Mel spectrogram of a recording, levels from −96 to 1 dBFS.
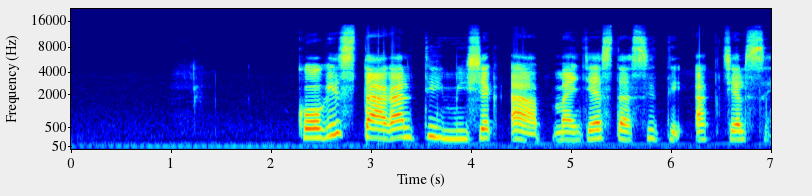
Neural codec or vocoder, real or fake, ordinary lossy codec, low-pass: vocoder, 44.1 kHz, 128 mel bands every 512 samples, BigVGAN v2; fake; none; 14.4 kHz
